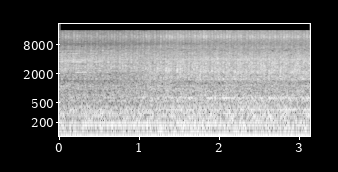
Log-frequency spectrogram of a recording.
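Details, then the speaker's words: Suzuki Dzire after a top overhaul for overheating (head gasket replaced, head and block refaced), solid non-hydraulic lifters, some air still in the cooling system: steady, even low idle with no valvetrain tapping; quiet and healthy. "Wala naman. So tahimik na. Ganda ng under niya."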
